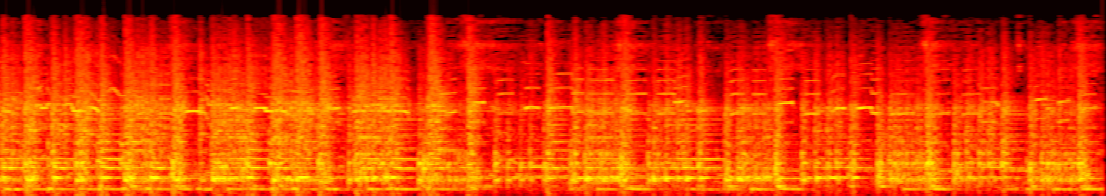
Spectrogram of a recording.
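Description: Loud Maharashtrian lezim folk music: hand drums beaten in a steady rhythm, with metallic jingling strikes, under a reedy wind melody held over a drone.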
